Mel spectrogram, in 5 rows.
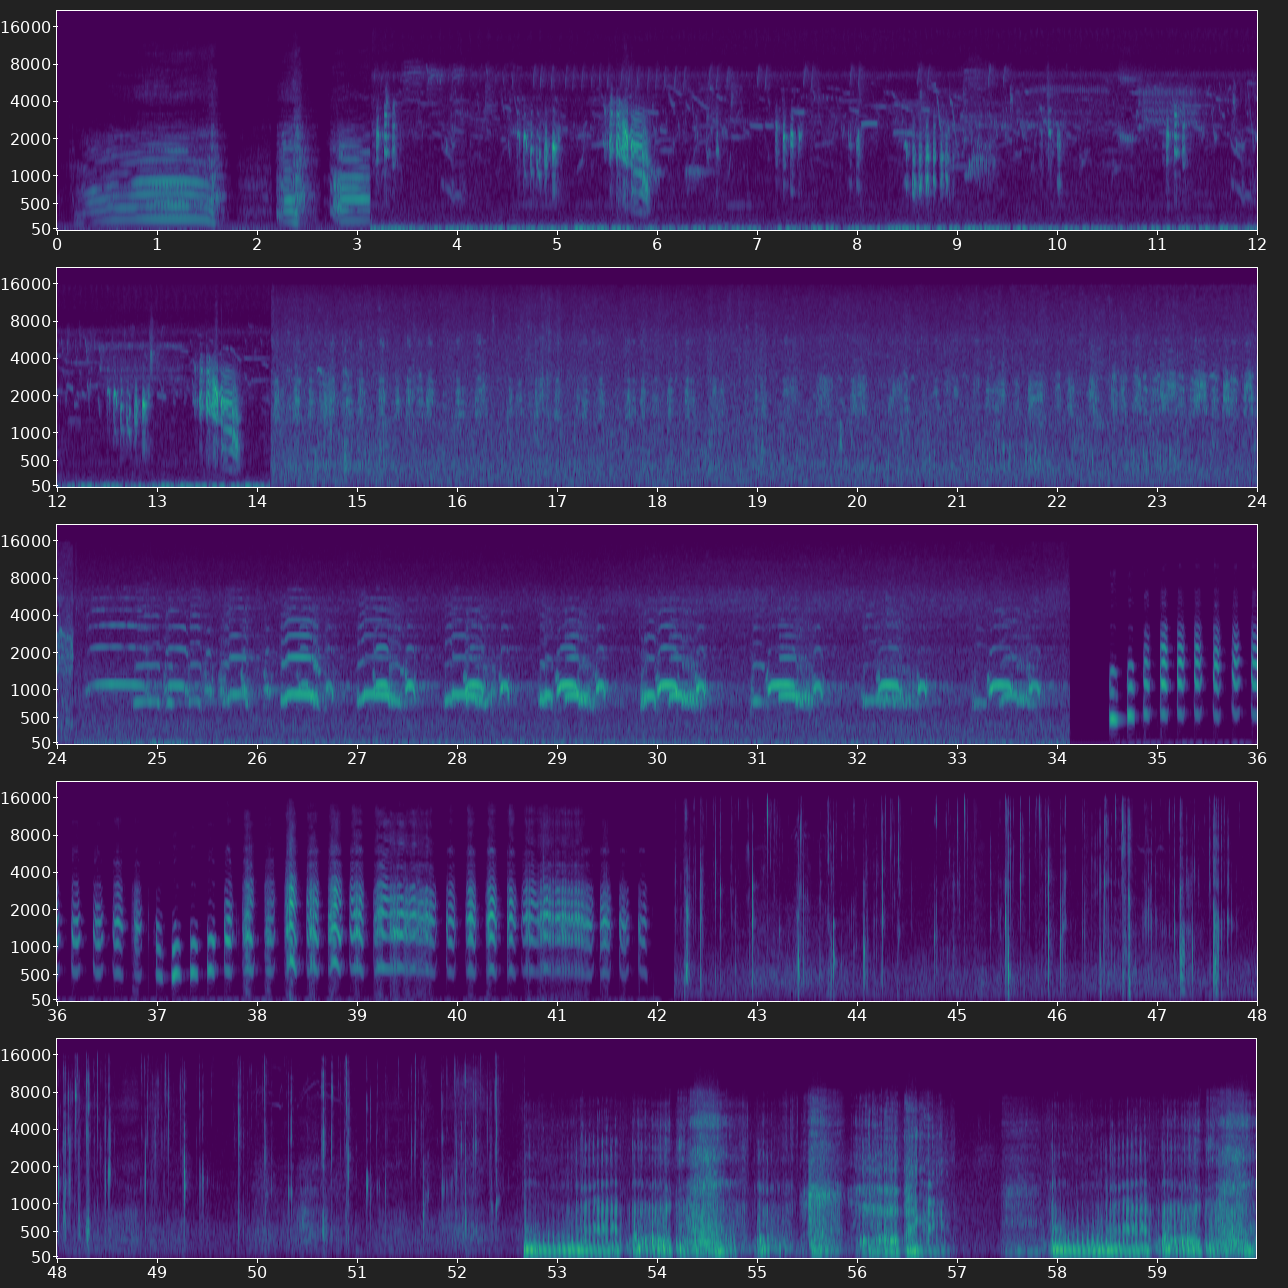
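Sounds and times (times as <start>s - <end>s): crane trumpeting calls: 14.2s - 30.5s
raccoons making sharp sounds: 42.2s - 56.7s.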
